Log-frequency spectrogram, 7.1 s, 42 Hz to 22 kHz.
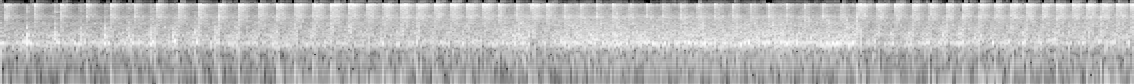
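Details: Small single-cylinder diesel (5/10/14 hp class) thumping at roughly 200 beats a minute, uneven and lazy, running too slow under the governor setting.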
